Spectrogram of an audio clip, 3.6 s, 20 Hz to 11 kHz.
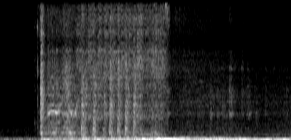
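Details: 2006 Ford Mustang at start-up: cranks into a rough idle with a light metallic rattle; mild at idle, louder accelerating even in neutral and when lifting off in first and second gear; source unknown.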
